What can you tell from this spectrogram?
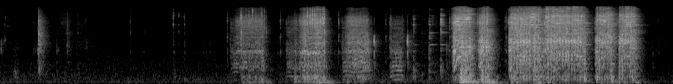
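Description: Cordless drill-driver driving a screw through a steel radiator bracket into a plugged wall hole, in a series of short whirring bursts with a longer run near the end, starting about two seconds in.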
